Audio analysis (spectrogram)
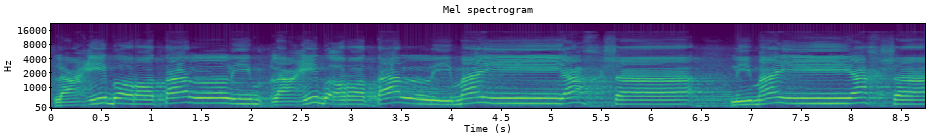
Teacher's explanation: ketika nun sukun ketemu dengan huruf iya, maka itu harus ditasdidkan dan disertai dengan gunnah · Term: idgham bigunnah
